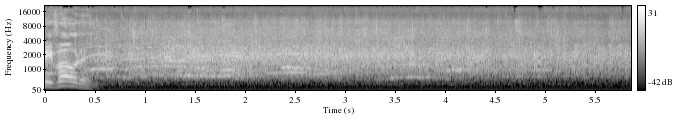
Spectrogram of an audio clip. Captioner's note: applause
